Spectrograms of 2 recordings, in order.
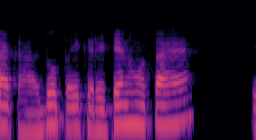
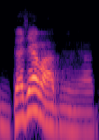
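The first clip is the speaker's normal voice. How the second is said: "गजब आदमी हो यार" said louder as a mock angry retort, hitting गजब hard; angry demo; 2 semitones lower, 9 dB louder than usual. Shown as a demonstration. Teacher showing students the same words said in anger, mock angry and louder. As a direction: snap out "गजब आदमी हो यार" like a mildly demonstrated angry jab, stressing गजब. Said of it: "वही मैं गुस्से में बोल दूँ".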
